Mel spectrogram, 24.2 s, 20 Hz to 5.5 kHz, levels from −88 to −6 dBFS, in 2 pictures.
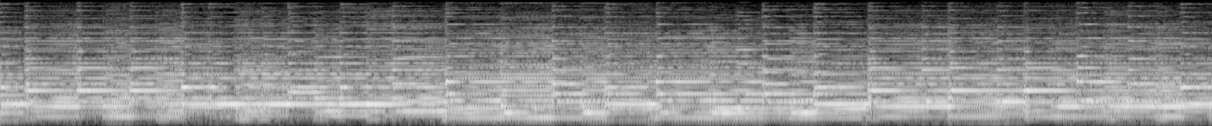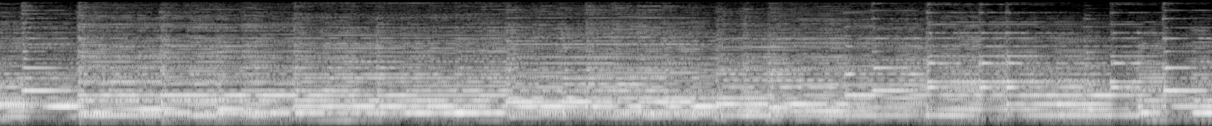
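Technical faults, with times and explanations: No technical faults are audible in this recording.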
